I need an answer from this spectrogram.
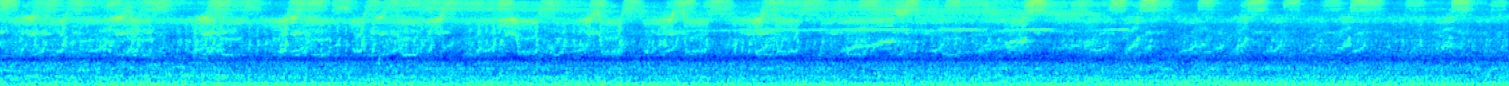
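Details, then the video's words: On a Japanese mountain in summer sunshine, cicadas fill the air with an unbroken high hissing drone, pulsing about once per second, a thin whistled tone sometimes threading through and low ambient rumble beneath. "セミの鳴き声 夏の山 日なた"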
